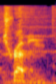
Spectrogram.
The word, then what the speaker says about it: Trevin: Our first one comes in from Trevin, which rhymes with Drevin.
